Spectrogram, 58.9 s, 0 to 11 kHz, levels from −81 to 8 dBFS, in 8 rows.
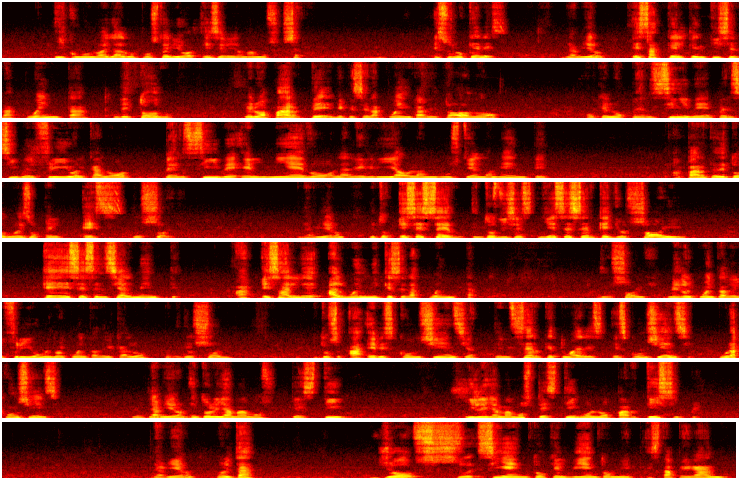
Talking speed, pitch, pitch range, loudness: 145 wpm, 160 Hz, 135-185 Hz, -21 LUFS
